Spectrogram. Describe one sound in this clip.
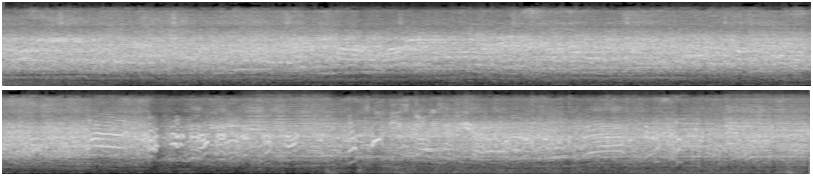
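A crowd chatters and cheers loudly in a large hall.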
